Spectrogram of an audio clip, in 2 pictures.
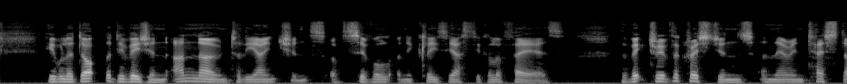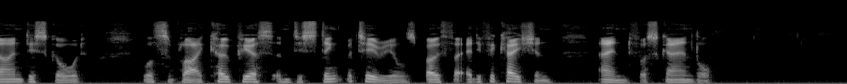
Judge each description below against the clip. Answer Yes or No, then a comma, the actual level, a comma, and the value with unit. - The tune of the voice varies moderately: Yes, average, 3.0 semitones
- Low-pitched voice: Yes, low, 110 Hz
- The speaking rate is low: Yes, slow, 125 wpm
